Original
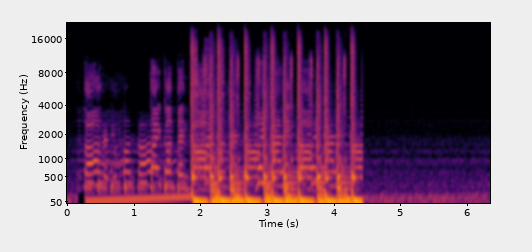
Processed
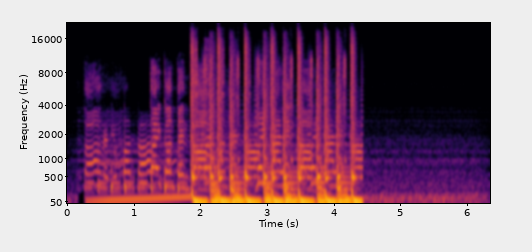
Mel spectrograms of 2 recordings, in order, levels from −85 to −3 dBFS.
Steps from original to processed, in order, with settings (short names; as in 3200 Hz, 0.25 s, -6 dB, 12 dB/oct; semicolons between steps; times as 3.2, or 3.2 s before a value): AGC gain up to 7 dB; gain -3 dB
